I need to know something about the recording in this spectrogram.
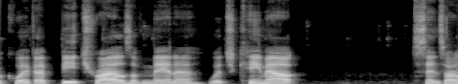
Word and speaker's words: Mana: but i'm doing it i would say it's mana because that would be the japanese pronunciation but you can say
